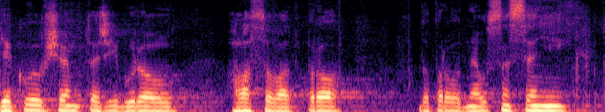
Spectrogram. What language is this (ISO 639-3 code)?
ces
